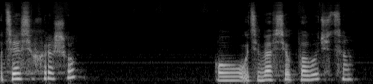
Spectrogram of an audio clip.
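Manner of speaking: teary voice, holding back tears. Answering what to tell her younger self, tearing up. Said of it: "Даже сейчас у меня наворачиваются слёзы".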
